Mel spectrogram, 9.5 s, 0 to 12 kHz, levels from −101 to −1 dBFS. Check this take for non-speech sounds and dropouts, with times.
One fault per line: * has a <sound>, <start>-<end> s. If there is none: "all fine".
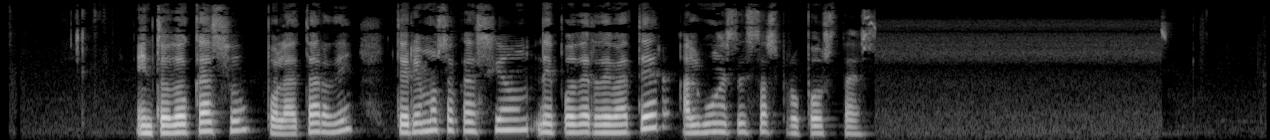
all fine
